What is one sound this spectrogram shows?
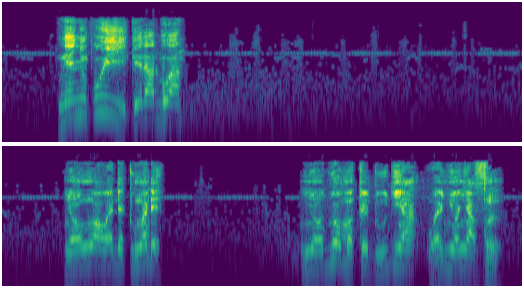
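A man speaks calmly and earnestly nearby, pausing between phrases.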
